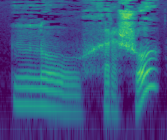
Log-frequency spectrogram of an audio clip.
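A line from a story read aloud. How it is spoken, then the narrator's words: Uncertain agreement. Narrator (Russian): неуверенно согласилась Гермиона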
